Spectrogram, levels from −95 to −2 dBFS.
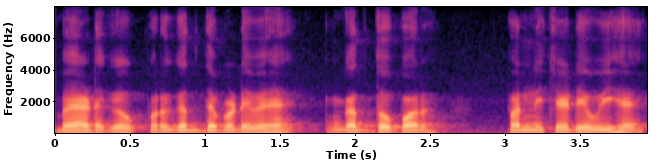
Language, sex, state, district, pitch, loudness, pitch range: Hindi, male, Uttar Pradesh, Saharanpur, 130 Hz, -17 LUFS, 125-135 Hz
